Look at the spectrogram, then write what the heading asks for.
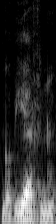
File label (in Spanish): gobierno, Mixe, hombre; Moderno; INALI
